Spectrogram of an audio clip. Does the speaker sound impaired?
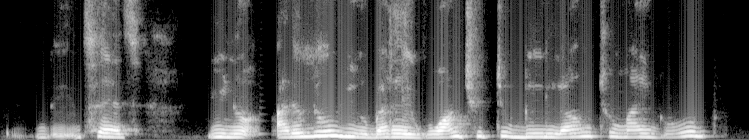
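Yes: spasmodic dysphonia; voice regained 6 months ago after speech therapy, meditation and yoga, diagnosed 6 months ago.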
